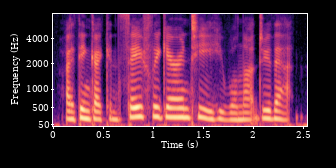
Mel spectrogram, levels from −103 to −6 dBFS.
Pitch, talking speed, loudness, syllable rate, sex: 210 Hz, 260 wpm, -17 LUFS, 6.9 syllables/s, female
